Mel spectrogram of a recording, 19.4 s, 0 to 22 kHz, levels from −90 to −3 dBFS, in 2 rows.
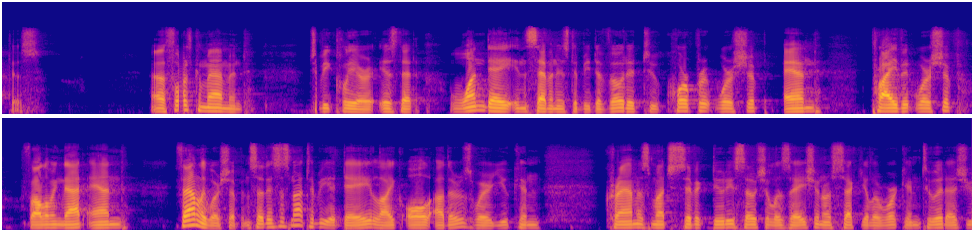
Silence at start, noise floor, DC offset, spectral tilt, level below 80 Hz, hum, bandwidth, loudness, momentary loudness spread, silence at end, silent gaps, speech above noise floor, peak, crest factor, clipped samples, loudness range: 0.1 s; -79 dBFS; under 0.1%; -5.5 dB/octave; -58 dBFS; none; 9 kHz; -25 LUFS; 11 LU; 0 s; none; 54 dB; -6 dBFS; 20 dB; under 0.1%; 4 LU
